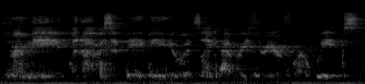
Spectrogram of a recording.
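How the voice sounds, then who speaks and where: Whispering amid audible room echo and noticeable background noise, a woman speaks. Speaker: former competitive figure skater. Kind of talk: interview.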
